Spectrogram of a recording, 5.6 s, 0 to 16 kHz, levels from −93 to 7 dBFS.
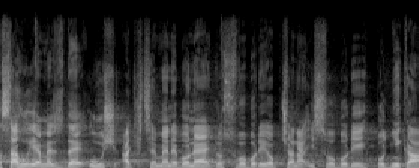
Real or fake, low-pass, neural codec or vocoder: real; 14.4 kHz; none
